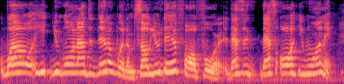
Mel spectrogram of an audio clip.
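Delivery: exasperated lecture. Real, not acted.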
